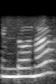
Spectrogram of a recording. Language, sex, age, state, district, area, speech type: Malayalam, female, 18-30, Kerala, Kozhikode, urban, conversation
